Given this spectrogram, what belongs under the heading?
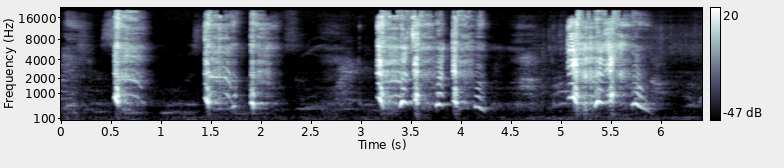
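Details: Child with night-time dry cough during cold weather, keeping the household awake: repeated short, dry coughs in bouts of one to five, with quiet pauses between.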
